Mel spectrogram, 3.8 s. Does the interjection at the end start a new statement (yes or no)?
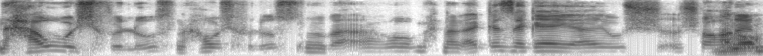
yes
